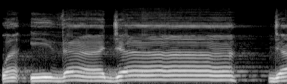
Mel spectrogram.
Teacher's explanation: Wa idza jaa fathah bertemu alif 2 harokat mad tabi'i. Wa idza ja bertemu mad dengan hamzah dalam satu kalimat mad wajib mutasil 5 harokat kita panjangkan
